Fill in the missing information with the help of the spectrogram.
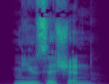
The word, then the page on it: musician: American English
